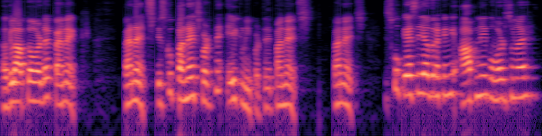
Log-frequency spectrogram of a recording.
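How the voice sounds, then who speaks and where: Fast-talking male teacher. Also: high-pitched. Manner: fast, chatty, repeats key words in chanting rhythm. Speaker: English vocabulary teacher. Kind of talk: exam-prep vocabulary lesson with memory tricks.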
